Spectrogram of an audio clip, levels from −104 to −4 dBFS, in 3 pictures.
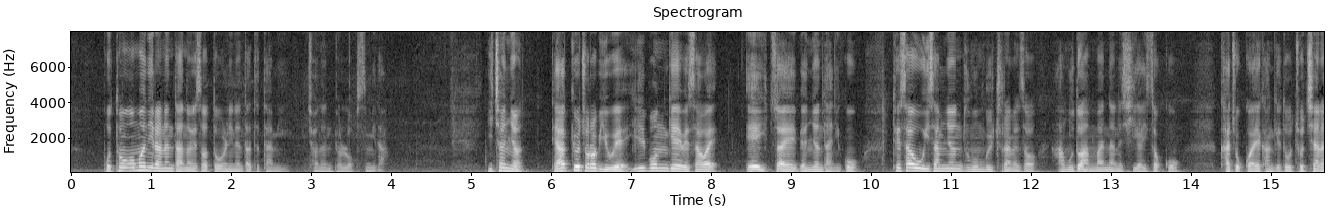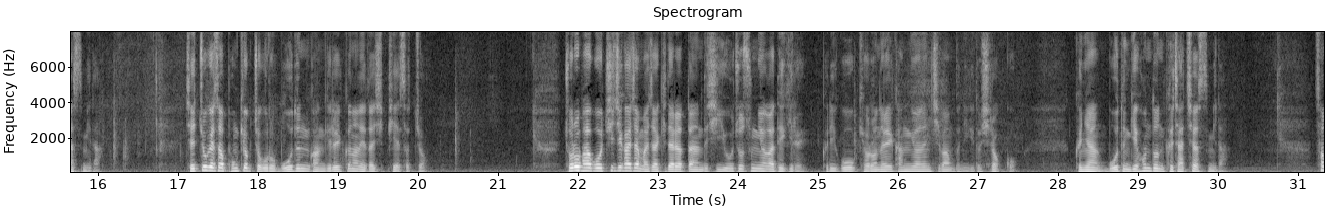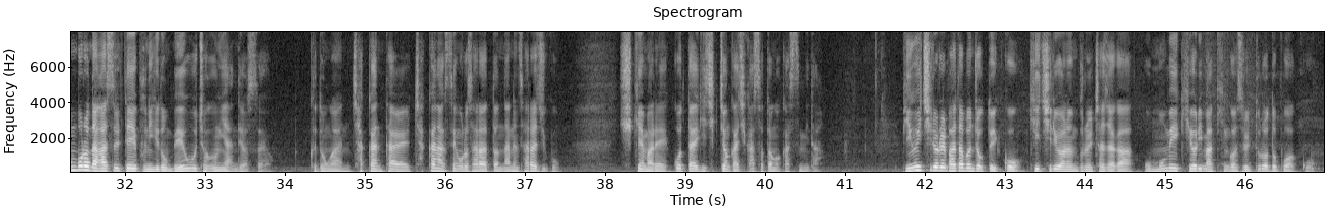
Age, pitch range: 30-49, 110-150 Hz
